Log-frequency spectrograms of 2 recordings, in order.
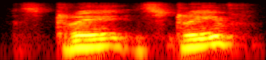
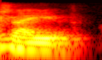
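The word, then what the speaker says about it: Straive: So quick introduction again uh Anand is uh head of innovation at stray strafe is that right pronunciation strive strive uh which is an enterprise AI u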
